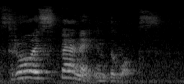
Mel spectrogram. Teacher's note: you put the stress on spanner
